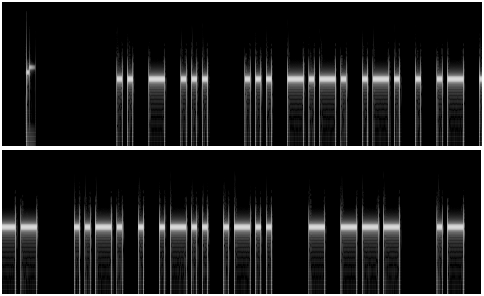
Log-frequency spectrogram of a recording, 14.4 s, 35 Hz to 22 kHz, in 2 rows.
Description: Morse code, heard as a keyed tone, about 15 wpm, 700 Hz. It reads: ITS SCREAM FELL TO A
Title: A Sound Of Thunder 15wpm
